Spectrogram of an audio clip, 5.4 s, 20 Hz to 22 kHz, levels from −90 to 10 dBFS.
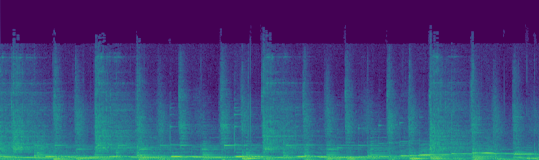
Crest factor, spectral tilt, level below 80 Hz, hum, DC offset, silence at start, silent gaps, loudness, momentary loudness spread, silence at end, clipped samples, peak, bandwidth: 14 dB; -5 dB/octave; -58 dBFS; none; under 0.1%; 0 s; none; -18 LUFS; 4 LU; 0 s; under 0.1%; -4 dBFS; 16.5 kHz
